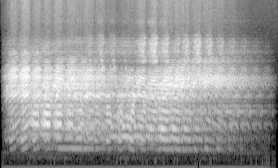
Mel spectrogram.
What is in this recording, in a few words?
Campsite Announcement; Warframe; Tau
